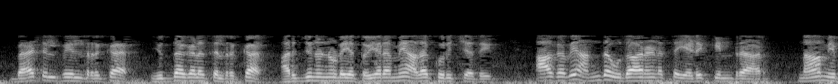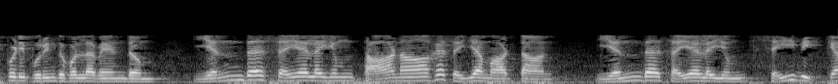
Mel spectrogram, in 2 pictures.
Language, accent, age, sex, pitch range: Tamil, native, 30-49, male, 140-180 Hz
